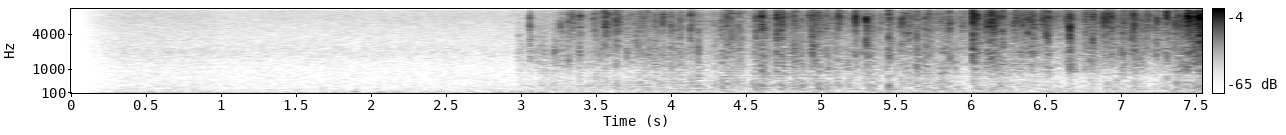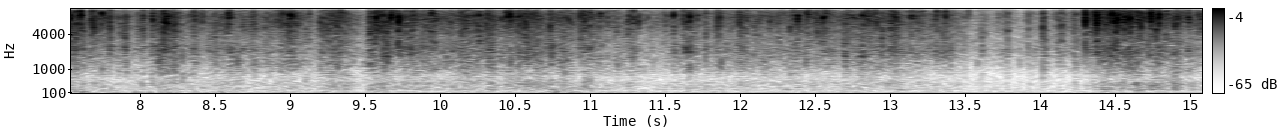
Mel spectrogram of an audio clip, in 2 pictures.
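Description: Leather-gloved hands squeeze and crumple a parcel-sized grey polythene postal mailer bag with a packed item inside, lying on carpet. After about three seconds of near-silence over a low steady hum, dense bright plastic crinkling starts and continues to the end, with louder bursts near 7.5 and 14.5 seconds.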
